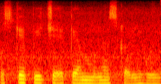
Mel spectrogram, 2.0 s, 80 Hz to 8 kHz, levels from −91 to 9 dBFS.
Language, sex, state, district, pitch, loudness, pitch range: Hindi, male, Uttar Pradesh, Ghazipur, 115 Hz, -23 LUFS, 105-120 Hz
